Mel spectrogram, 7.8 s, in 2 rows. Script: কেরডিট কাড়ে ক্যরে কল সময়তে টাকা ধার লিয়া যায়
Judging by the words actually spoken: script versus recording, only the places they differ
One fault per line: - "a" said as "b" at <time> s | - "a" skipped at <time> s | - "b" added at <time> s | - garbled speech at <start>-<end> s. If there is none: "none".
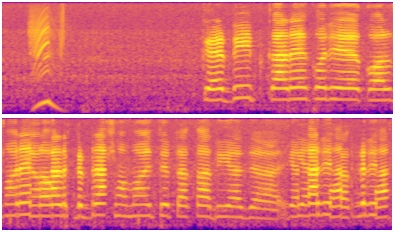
- garbled speech at 3.9-5.0 s
- "ধার" skipped at 5.9 s
- garbled speech at 6.8-7.8 s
